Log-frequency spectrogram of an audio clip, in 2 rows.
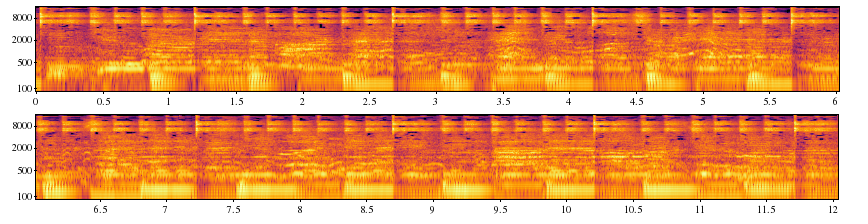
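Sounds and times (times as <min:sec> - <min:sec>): acoustic string band playing: 0:00.0 - 0:12.0
voices singing together: 0:00.0 - 0:12.0.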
